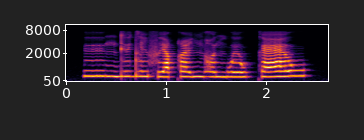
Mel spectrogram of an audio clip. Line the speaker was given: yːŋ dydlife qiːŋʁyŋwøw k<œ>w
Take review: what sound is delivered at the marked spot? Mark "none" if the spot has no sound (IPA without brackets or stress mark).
æ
